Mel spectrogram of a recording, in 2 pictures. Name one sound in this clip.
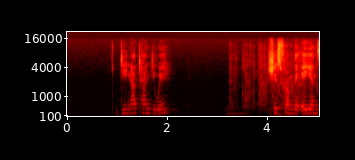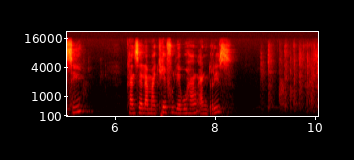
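A middle-aged woman reads aloud calmly into a microphone.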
